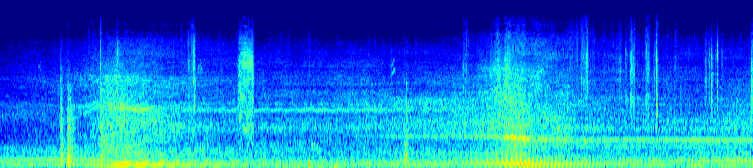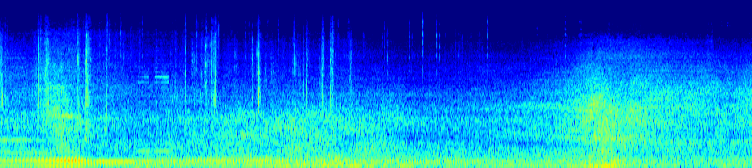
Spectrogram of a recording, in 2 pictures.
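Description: Road traffic passing close by on a highway: four vehicles in turn swell and fade, with scattered small clicks between them.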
